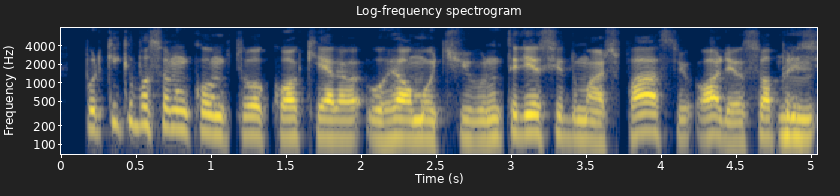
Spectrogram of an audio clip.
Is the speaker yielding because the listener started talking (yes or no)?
yes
